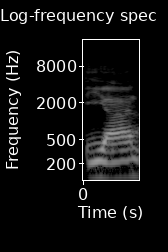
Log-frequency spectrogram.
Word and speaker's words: Deion: uh you can add me on facebook at dion so like you can spell it just like dion sanders that's d-e-i-o-n then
